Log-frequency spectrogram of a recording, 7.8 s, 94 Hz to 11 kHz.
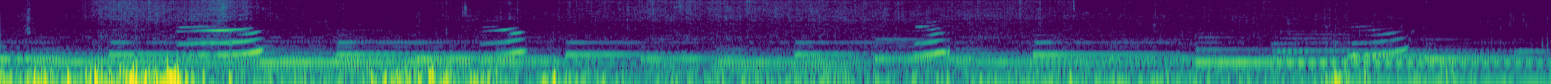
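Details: A stray cat shivers in cold rain at 6 degrees Celsius and meows. Short rising meows come every second or two against rain noise, low rumble and background music.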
